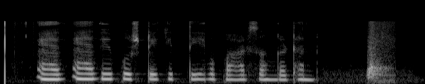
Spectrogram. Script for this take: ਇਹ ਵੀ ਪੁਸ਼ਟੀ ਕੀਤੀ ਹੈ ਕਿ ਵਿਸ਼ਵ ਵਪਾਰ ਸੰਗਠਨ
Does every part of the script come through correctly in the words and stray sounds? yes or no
no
